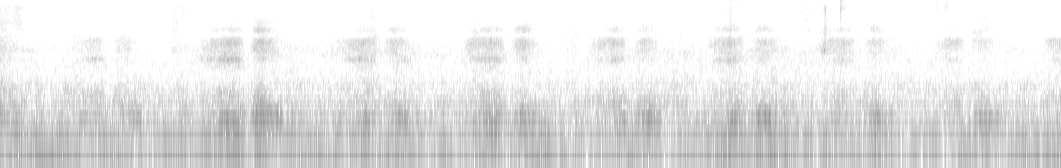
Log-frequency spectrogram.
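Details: Golden Retriever sleeping on the floor: repeated soft snorting, snuffling breaths roughly every second over a steady room hum, with noisy nasal breathing and snoring during sleep.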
